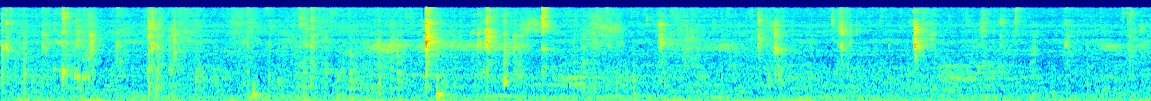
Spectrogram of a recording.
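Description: Close-up chewing and eating with the hands: wet smacking and many short, sharp clicks as chicken and rice are eaten, with the loudest click about three seconds in.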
